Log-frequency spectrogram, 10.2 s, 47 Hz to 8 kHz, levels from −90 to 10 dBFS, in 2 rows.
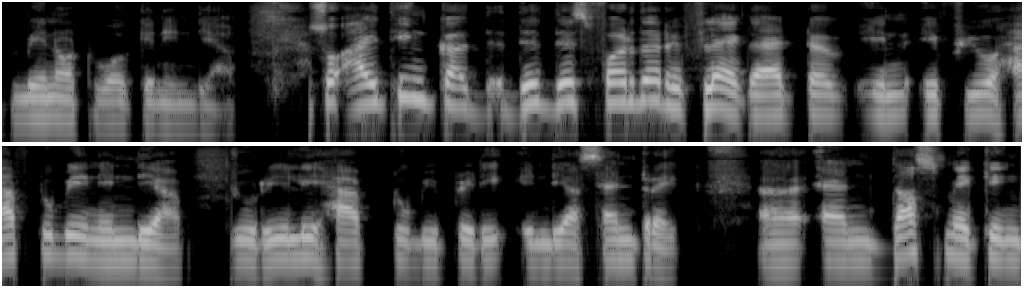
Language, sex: English, male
